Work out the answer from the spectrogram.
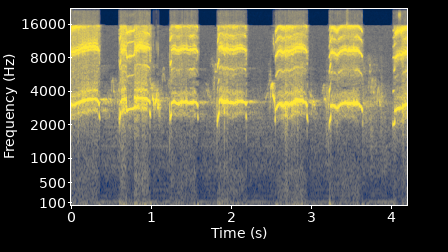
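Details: Insistent series of piercing whistles from an osprey at a ranch nest, 5 August 2016: seven loud, slightly rising notes in about four seconds, evenly spaced with short pauses.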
